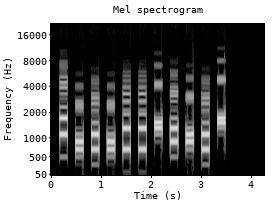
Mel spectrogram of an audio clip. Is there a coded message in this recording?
Yes: multi-frequency trunk signalling (R1, as on North American trunks) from 0.2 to 3.5 s, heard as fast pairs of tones, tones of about 160 ms. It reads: KP 121440532 ST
